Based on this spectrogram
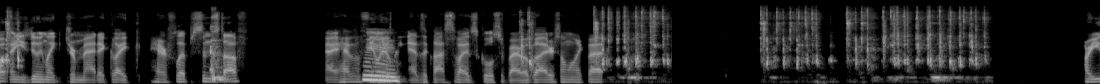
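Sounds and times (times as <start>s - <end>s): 
computer keyboard typing: 0.0s - 0.3s, 5.2s - 6.8s, 7.6s - 10.0s
speech: 0.1s - 2.6s, 3.2s - 6.7s, 9.3s - 9.8s.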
